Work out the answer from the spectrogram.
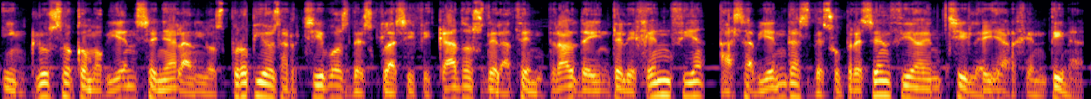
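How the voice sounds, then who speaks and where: A man reading scripted documentary narration as the narrator, in a measured, serious manner. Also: deep voice, expressive.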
